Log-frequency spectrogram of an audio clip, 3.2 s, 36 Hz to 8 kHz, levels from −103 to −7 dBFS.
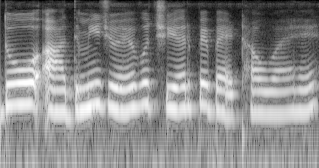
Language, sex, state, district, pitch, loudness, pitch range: Hindi, female, Bihar, West Champaran, 240 Hz, -16 LUFS, 220-265 Hz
